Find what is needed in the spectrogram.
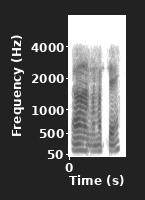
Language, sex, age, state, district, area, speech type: Telugu, male, 18-30, Telangana, Mancherial, rural, conversation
